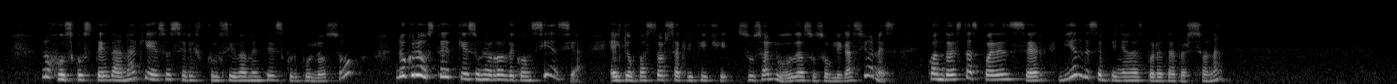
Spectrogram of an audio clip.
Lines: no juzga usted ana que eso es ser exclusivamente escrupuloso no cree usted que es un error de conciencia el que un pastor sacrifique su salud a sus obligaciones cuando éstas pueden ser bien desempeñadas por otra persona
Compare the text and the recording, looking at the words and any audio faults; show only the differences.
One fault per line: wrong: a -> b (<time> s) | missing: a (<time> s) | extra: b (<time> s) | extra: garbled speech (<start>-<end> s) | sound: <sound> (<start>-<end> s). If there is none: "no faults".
no faults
